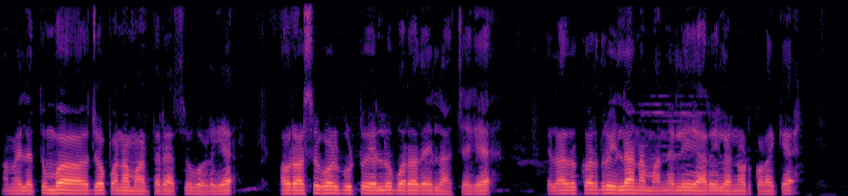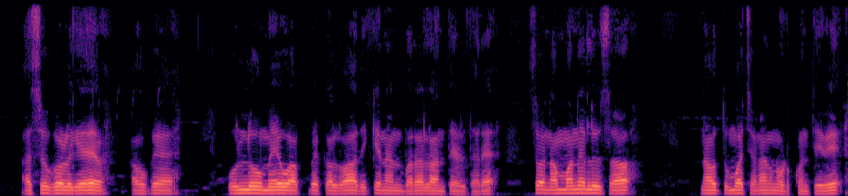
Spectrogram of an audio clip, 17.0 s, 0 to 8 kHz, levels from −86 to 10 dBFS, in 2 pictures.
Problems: none marked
